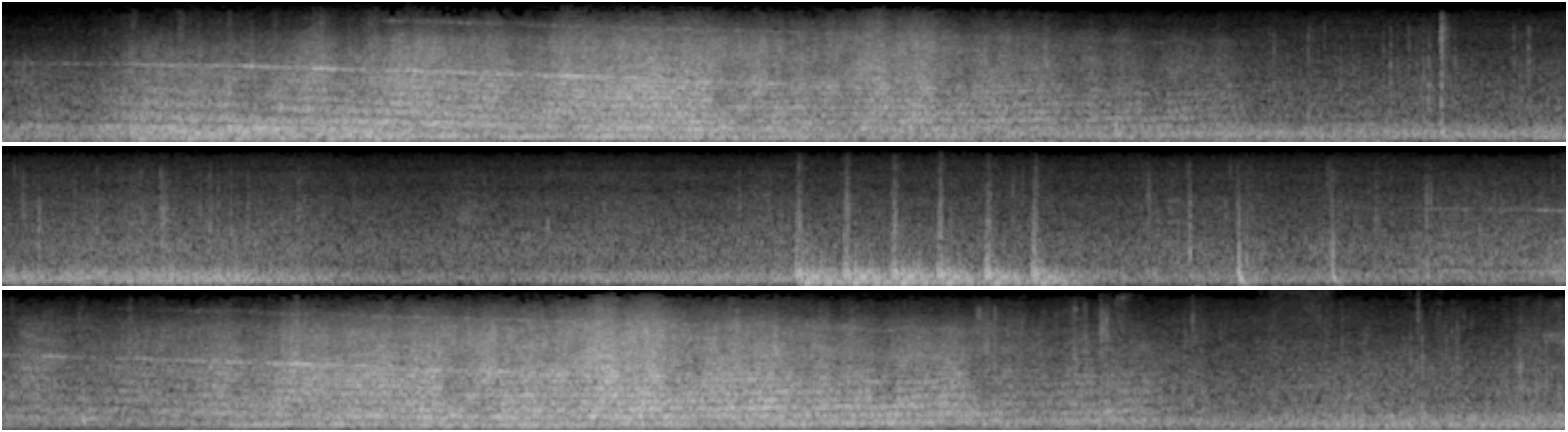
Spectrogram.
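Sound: airplane engine flying overhead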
